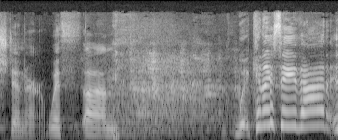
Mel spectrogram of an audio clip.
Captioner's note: laughter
